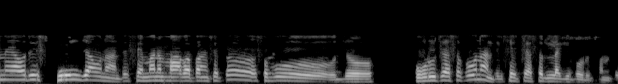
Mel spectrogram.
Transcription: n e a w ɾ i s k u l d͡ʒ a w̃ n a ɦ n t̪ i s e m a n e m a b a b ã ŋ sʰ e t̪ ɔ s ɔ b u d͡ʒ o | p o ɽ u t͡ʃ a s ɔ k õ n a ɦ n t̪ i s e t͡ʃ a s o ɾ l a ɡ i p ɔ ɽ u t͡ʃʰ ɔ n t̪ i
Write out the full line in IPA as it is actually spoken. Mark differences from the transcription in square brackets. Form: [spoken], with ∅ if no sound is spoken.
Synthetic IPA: n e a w ɾ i s k u l d͡ʒ a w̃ n a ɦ n t̪ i s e m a n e m a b a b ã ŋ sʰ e t̪ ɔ s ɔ b u d͡ʒ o | p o ɽ u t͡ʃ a s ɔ k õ n a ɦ n t̪ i s e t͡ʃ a s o ɾ l a ɡ i p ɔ ɽ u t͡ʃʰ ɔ n t̪ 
